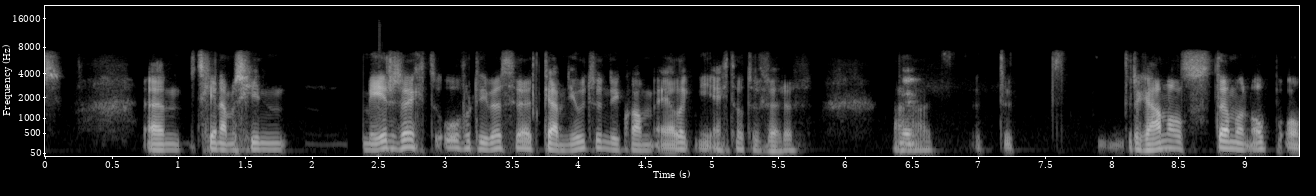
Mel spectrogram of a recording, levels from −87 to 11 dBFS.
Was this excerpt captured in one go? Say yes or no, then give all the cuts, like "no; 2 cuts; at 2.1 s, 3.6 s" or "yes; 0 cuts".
no; 1 cut; at 8.1 s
